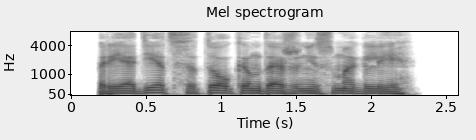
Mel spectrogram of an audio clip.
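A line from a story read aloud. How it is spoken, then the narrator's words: Grumbled through wind. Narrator (Russian): проворчал он сквозь холод и ветер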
